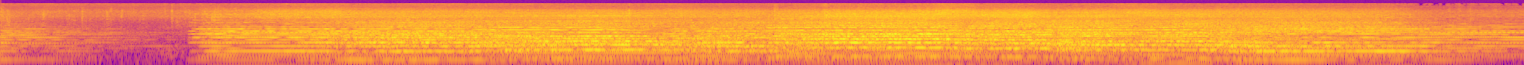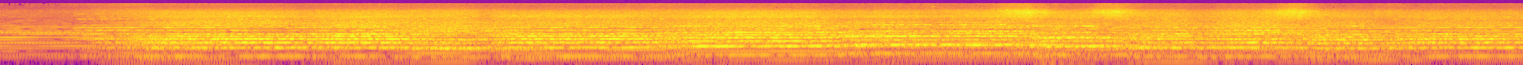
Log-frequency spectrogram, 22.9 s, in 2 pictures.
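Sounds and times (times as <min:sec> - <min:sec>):
people singing a psalm: 0:01.6 - 0:11.4, 0:12.0 - 0:22.8.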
